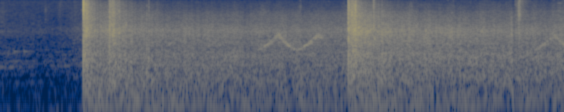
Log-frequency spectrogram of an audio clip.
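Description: Airstrike explosions hitting a building: a sudden loud blast about half a second in, then a long rumble, and a second sharp blast about two seconds later. A faint rising-and-falling tone sounds through the rumble.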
